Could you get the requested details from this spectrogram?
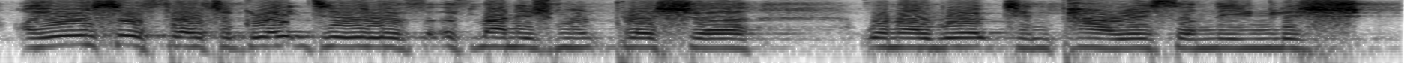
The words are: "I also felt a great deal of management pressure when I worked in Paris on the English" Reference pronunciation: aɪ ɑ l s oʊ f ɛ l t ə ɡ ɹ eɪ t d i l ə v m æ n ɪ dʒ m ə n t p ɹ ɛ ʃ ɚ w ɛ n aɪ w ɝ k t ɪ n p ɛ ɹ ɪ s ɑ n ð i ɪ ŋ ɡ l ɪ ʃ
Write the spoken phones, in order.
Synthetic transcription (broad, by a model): aɪ ɑ l s oʊ f ɛ l t ə ɡ ɹ eɪ t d i l ə v m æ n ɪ dʒ m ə n p ɹ ɛ ʃ ɚ w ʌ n aɪ w ɝ k t ɪ n p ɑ ɹ ɪ s n ð i ɪ ŋ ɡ l ɪ ʃ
